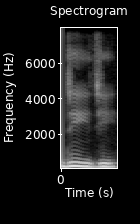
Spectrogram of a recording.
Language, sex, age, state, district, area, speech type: Hindi, female, 18-30, Madhya Pradesh, Bhopal, urban, spontaneous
